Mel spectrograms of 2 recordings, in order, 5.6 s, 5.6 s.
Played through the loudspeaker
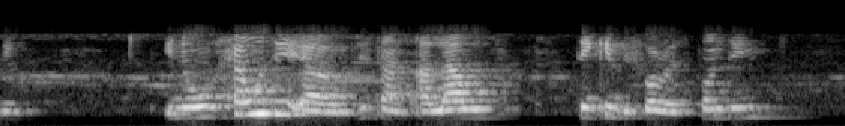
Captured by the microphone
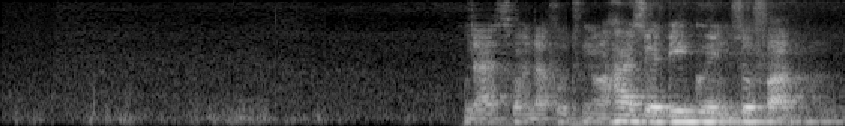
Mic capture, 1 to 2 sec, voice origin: neither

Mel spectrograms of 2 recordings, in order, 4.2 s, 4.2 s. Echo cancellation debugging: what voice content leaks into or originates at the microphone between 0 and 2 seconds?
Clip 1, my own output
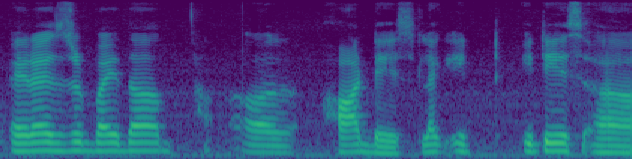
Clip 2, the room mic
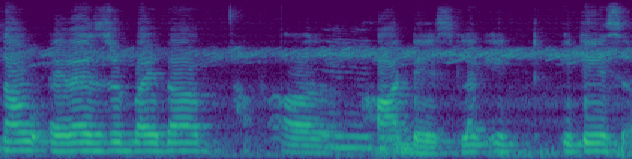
echo only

